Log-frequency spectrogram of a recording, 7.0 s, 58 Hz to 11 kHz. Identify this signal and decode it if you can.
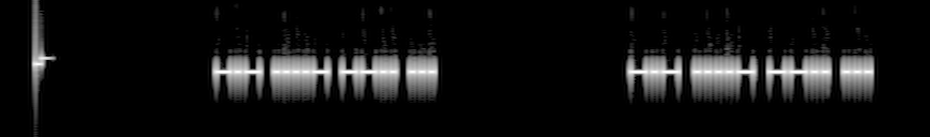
Morse code, heard as a keyed tone, about 29 wpm, 700 Hz. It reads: K4ZS K4ZS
